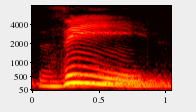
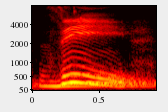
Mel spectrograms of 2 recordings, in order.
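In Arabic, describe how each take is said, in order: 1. الحرف المتحرك هو صوت 'ee' طويل. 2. الحرف المتحرك هو صوت 'ee' طويل.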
